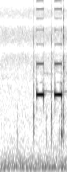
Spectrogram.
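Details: Two short high beeps over low room rumble as the arrow button is pressed while programming a CADD PCA pump's settings; normal keypad feedback.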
